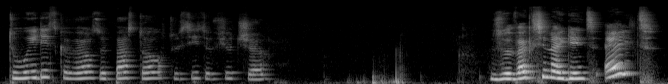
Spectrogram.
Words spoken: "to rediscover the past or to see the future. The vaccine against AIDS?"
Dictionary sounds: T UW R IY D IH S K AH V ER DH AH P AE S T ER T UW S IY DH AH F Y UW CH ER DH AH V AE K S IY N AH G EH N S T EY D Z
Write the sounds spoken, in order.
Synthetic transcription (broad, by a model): T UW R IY D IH S K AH V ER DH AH P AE S T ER T UW S IY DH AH F Y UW CH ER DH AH V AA K S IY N AH G EH N S T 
